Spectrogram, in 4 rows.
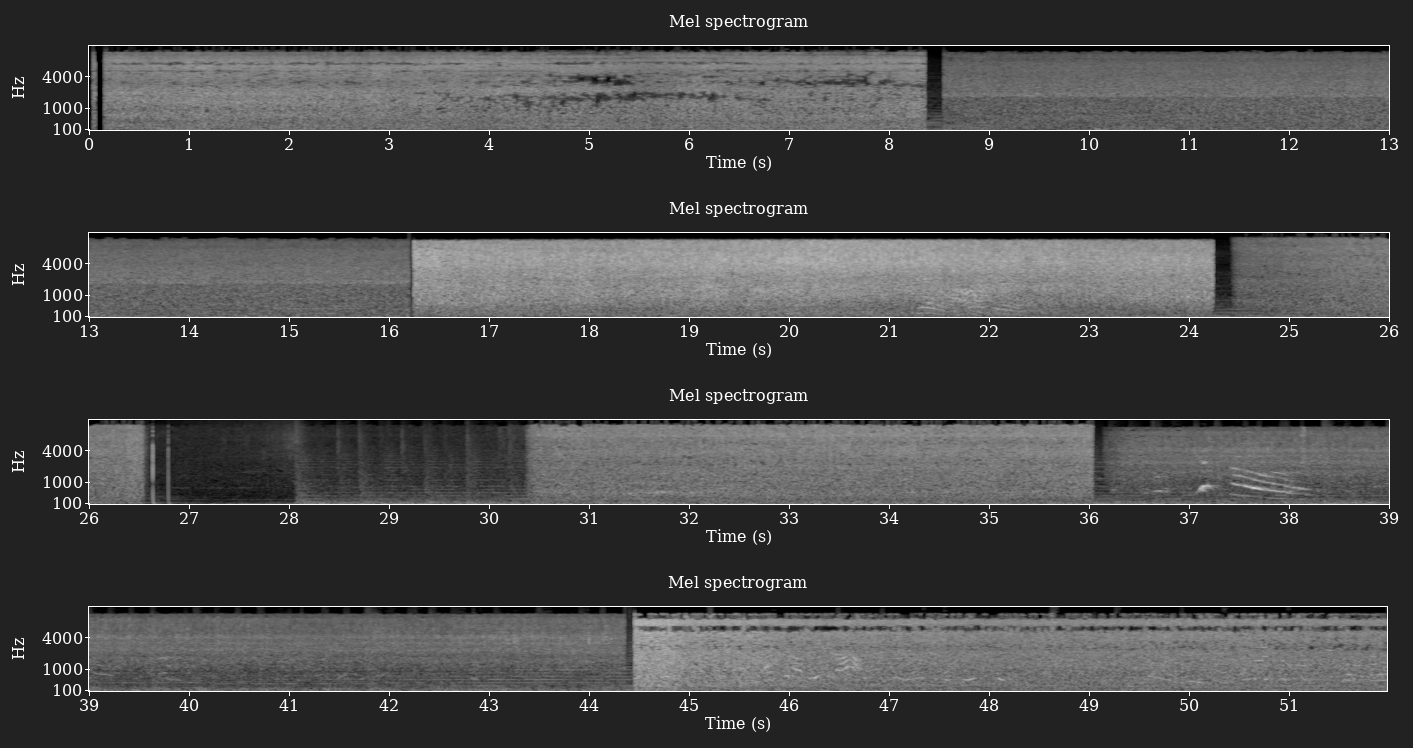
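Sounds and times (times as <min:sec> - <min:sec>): floodwater rushing: 0:00.0 - 0:26.8, 0:30.4 - 0:51.9
low hum: 0:00.2 - 0:16.2, 0:23.1 - 0:37.1.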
